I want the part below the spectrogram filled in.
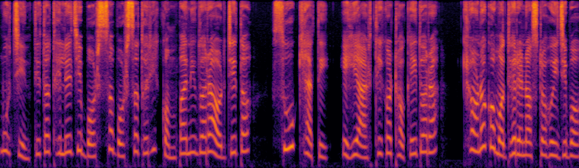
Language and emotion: Odia, fearful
